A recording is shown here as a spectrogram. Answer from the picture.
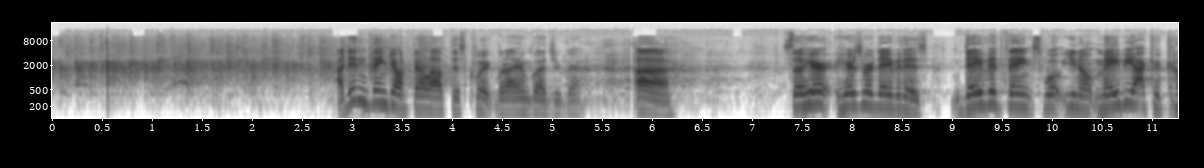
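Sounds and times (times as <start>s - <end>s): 
audience applause: 0.0s - 3.0s
speech: 2.8s - 6.3s, 7.4s - 11.2s.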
